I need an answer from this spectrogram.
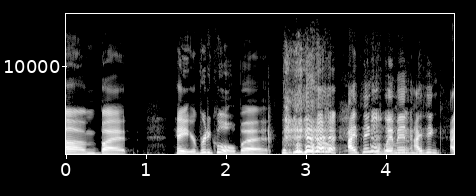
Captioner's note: laughs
